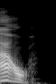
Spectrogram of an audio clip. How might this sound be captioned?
Sound effects > Human sounds and actions
Hurt - Ow
pain, FR-AV2, Vocal, dialogue, Video-game, Tascam, U67, Hurt, Single-take, Voice-acting, singletake, Neumann, Mid-20s, Man, AW, voice, oneshot, talk, Male, Human, NPC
